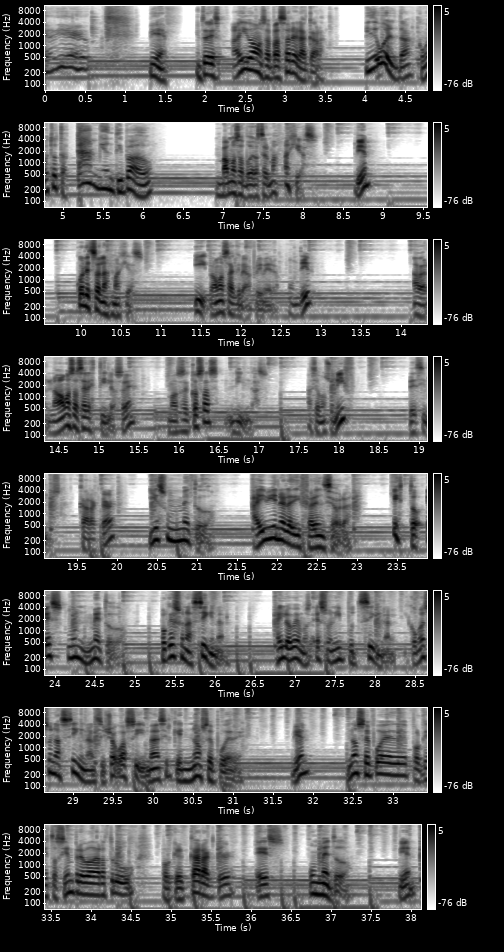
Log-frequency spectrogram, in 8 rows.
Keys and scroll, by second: 1.4-2.4 typing, 3.8 c, 4.0 Escape, 4.4 a, 8.3 =, 9.0 k, 9.5 Return, 10.4 alt+Tab, 11.1-16.0 typing, 14.3 Return, 17.1-23.9 typing, 23.8 Escape, 25.0 ctrl+s, 25.2 h, 26.3 shift+k, 27.8 Escape, 28.1 l, 28.8 a, 29.2 Escape, 30.8 a, 31.2 Escape, 31.6 h, 33.8-34.8 typing, 36.7 Escape, 37.6 l.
